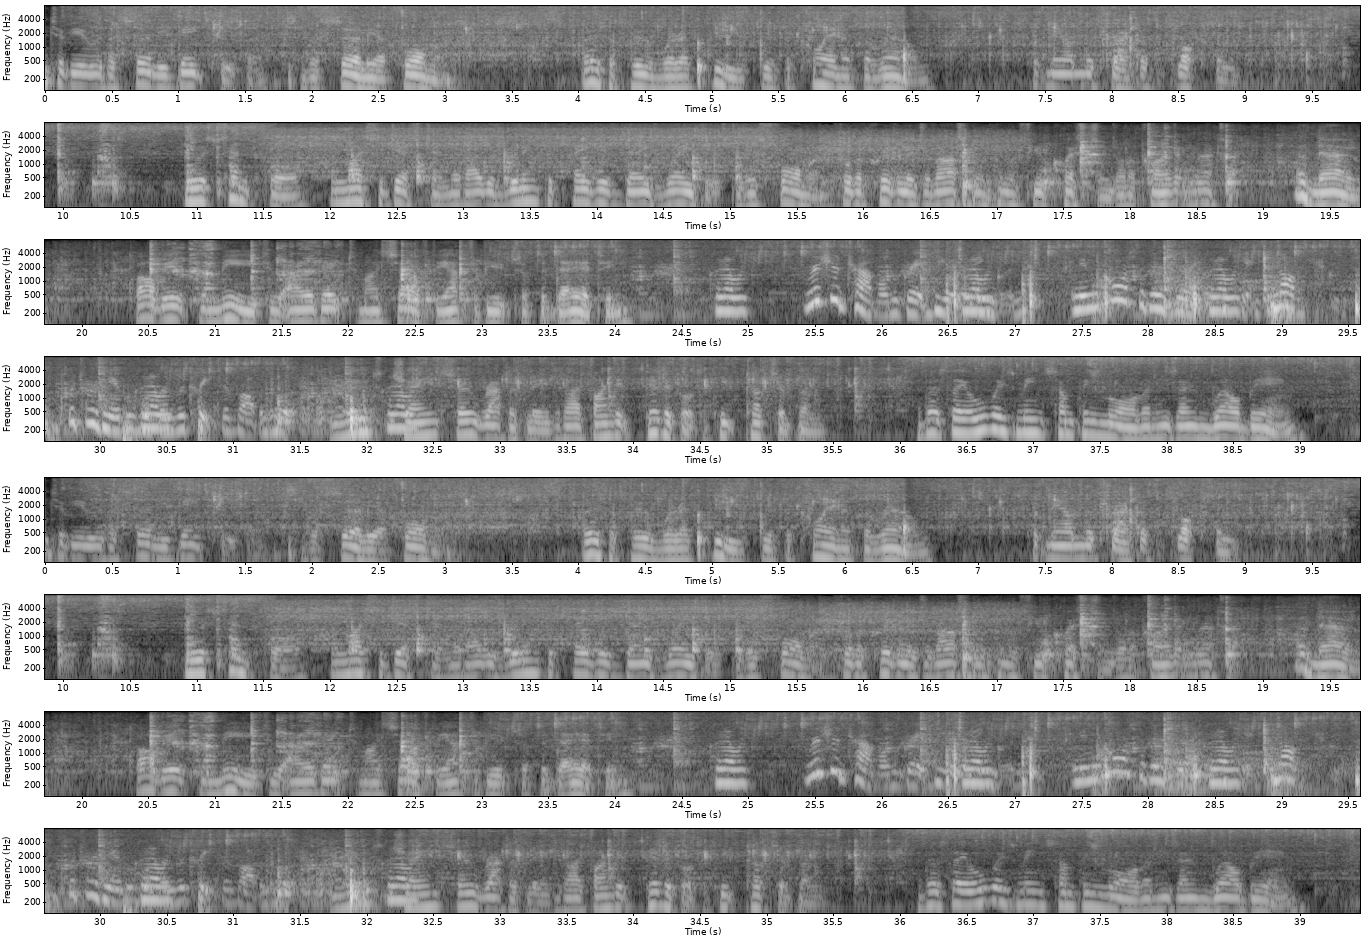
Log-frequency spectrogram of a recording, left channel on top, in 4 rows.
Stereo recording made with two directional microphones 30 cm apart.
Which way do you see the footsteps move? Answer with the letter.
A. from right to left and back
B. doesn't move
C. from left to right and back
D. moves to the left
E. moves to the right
A.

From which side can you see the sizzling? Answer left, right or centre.
centre.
